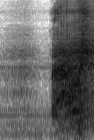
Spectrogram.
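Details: Sneezing challenge video: a quiet lead-in, then one sudden, loud, explosive burst of air through the nose and mouth, a single sneeze.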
